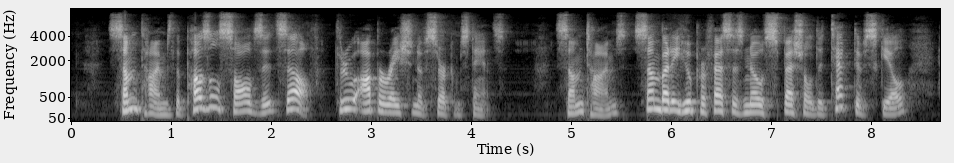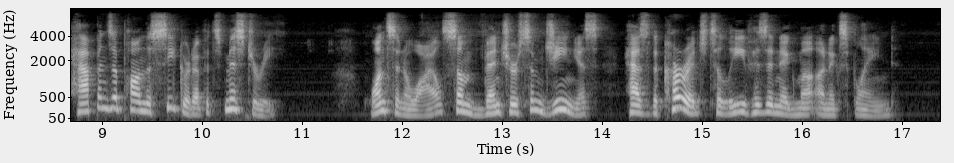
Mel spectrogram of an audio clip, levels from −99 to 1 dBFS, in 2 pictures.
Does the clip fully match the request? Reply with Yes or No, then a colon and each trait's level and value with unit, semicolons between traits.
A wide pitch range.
Yes: wide, 7.1 semitones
